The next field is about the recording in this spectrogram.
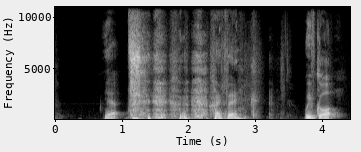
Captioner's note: Adwoa giggling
